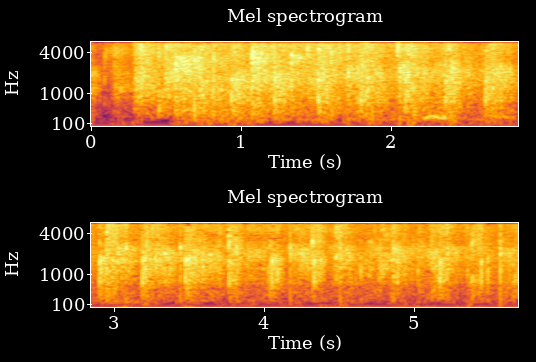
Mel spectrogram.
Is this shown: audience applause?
yes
